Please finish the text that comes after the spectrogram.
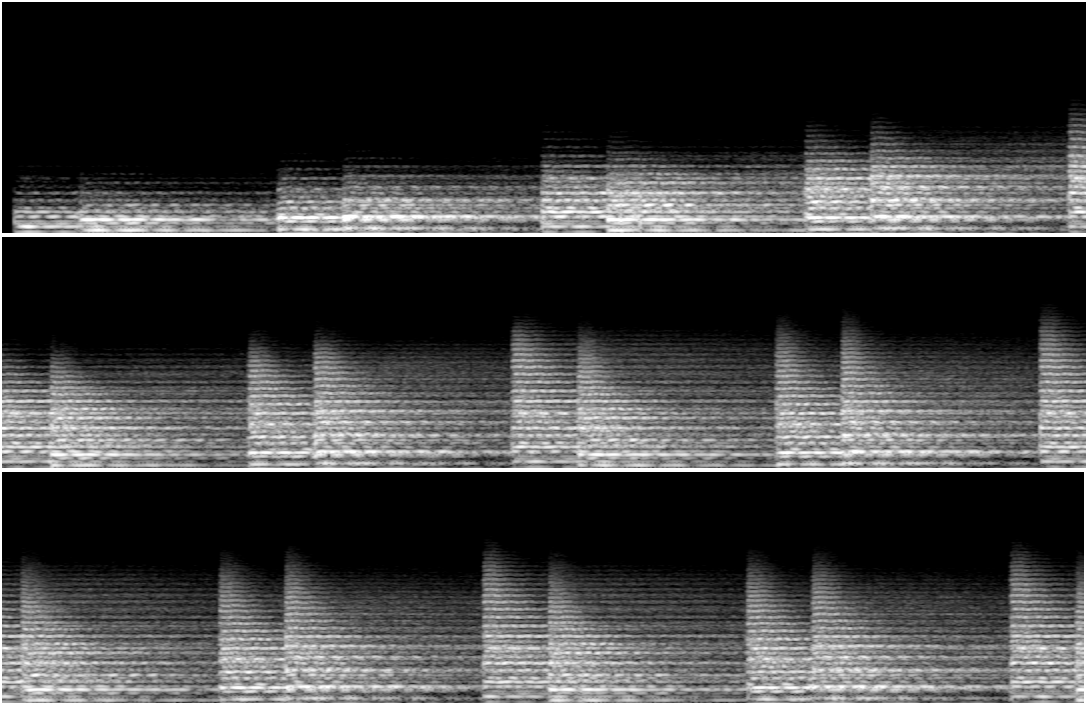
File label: Kick and Synth Chords Only Mix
